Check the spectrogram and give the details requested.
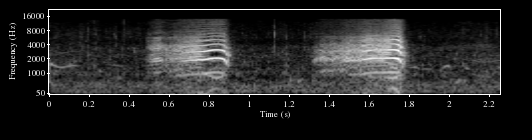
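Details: Two drawn-out, harsh wailing calls of yellow-tailed black cockatoo, a social Australian cockatoo using this peculiar call to keep contact; each call lasts about a third of a second, with a short pause between.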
